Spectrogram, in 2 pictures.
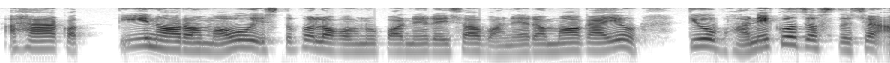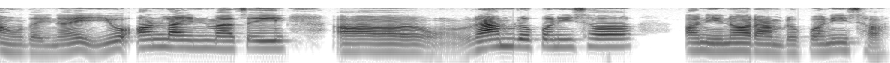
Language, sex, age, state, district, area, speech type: Nepali, female, 60+, West Bengal, Kalimpong, rural, spontaneous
